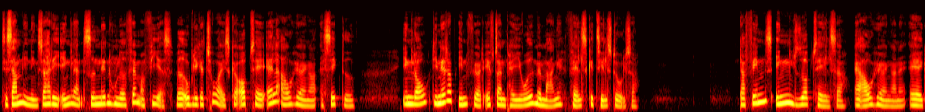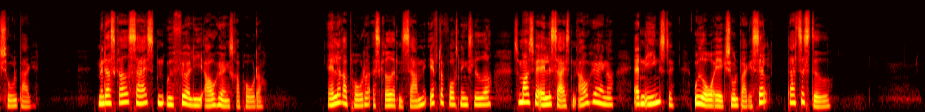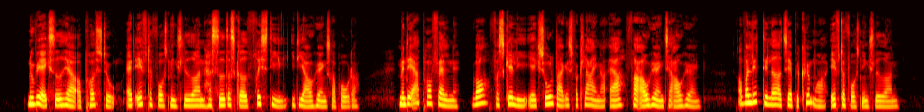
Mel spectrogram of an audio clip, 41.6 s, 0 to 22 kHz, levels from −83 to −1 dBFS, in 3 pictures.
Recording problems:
none

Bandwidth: 15 kHz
